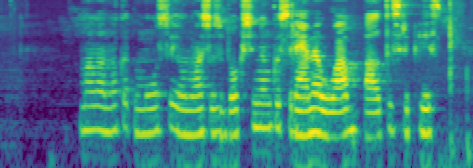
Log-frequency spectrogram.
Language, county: Lithuanian, Kaunas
